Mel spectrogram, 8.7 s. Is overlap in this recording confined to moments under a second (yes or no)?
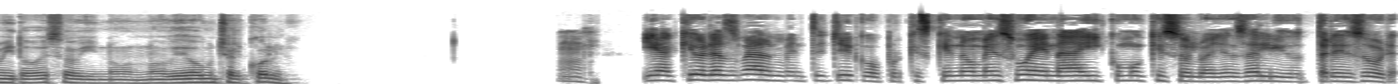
yes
